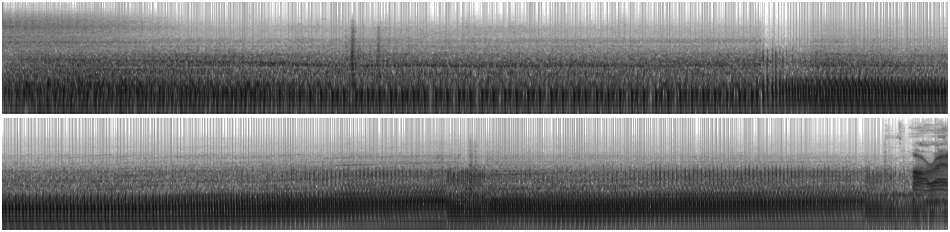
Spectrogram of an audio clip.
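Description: A motorcycle rides through the town streets of Baldwin Park with a loud, steady engine drone and wind rumble close by, shifting pitch a few times as it changes speed, while a rider talks over it.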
